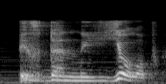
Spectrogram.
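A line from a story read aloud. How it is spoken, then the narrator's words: Hoarse puppet bark. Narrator (Ukrainian): Маріонетка в зеленому шоломі хрипким голосом гаркнула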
